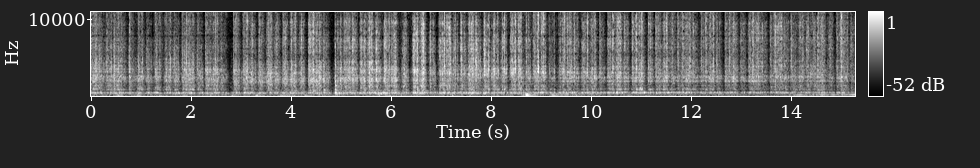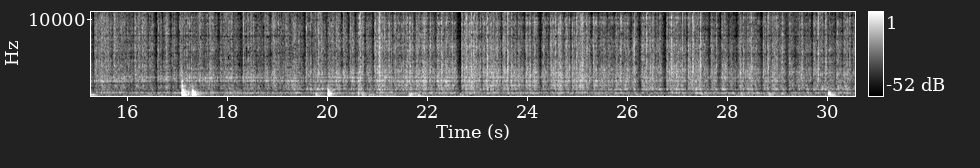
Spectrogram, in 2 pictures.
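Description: Clockwork motor of a toy liner running, a rapid continuous ticking over a steady hum as the spring unwinds. One sharp knock about halfway through.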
